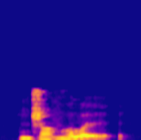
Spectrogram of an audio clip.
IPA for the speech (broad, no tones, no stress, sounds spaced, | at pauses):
n d͡ʒ ɑ v ʊ lˠ ɛ̰ ʔ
